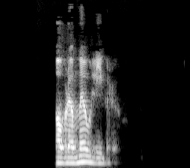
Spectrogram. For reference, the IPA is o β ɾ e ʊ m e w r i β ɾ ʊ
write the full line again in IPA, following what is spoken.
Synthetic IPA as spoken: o β ɾ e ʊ m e w l i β ɾ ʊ

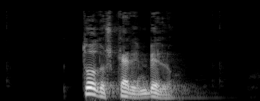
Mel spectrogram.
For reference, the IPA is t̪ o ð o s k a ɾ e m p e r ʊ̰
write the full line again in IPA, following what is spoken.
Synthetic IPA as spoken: t̪ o ð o s k ɛ ɾ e m b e l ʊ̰

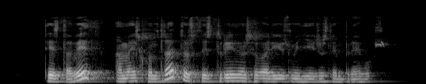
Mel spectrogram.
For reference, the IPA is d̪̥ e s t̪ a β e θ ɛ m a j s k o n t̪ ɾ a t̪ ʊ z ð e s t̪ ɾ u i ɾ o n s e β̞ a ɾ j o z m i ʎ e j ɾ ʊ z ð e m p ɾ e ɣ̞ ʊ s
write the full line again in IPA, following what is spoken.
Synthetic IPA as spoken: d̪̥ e s t̪ a β e θ a m a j s k o n t̪ ɾ a t̪ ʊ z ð e s t̪ ɾ u i ɾ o n s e β̞ a ɾ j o z m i ʎ e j ɾ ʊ z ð e m p ɾ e ɣ̞ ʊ s

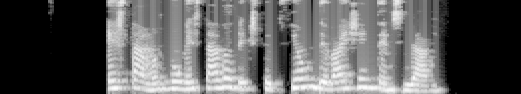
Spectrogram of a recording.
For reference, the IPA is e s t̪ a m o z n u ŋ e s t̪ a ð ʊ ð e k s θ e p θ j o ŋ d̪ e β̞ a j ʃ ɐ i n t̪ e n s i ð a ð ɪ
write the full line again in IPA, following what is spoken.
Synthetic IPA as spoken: e s t̪ a m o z n u ŋ e s t̪ a ð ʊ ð e k s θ e p θ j o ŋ d̪ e β̞ a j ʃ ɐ i n t̪ e n s i ð a ð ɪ

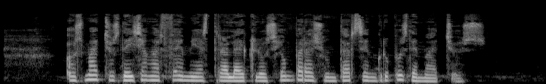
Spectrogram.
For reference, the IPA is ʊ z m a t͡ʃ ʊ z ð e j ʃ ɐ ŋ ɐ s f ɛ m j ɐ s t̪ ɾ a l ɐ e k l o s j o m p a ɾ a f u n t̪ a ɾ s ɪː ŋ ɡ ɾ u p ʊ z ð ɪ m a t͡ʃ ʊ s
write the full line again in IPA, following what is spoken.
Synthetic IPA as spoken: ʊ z m a t͡ʃ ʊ z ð e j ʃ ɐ ŋ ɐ s f ɛ m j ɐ s t̪ ɾ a l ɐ e k l o s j o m p a ɾ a ʃ u n t̪ a ɾ s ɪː ŋ ɡ ɾ u p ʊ z ð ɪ m a t͡ʃ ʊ s

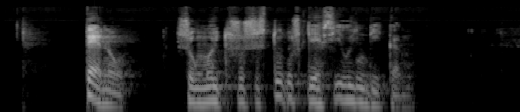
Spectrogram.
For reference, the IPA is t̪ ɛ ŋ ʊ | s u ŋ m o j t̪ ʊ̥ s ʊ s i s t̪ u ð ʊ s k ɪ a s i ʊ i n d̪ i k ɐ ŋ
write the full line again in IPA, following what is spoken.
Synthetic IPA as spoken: t̪ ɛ n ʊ | s o ŋ m o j t̪ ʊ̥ s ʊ s e s t̪ u ð ʊ s k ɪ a s i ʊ i n d̪ i k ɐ ŋ

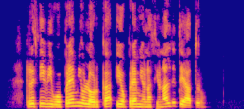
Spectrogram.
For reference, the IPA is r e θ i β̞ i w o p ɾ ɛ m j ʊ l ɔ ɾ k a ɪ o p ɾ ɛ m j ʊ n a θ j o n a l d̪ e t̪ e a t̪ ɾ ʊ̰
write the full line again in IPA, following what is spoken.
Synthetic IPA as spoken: r e θ i β̞ i w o p ɾ ɛ m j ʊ l ɔ ɾ k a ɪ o p ɾ ɛ m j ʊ n a θ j o n a l d̪ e t̪ e a t̪ ɾ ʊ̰

